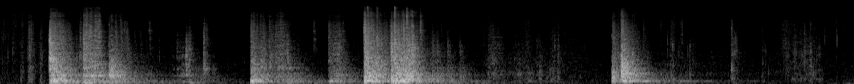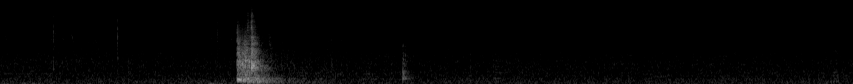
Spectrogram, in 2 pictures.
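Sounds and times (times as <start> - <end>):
heavy objects thudding on sheet metal: 0.5 - 4.9, 6.1 - 6.8.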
